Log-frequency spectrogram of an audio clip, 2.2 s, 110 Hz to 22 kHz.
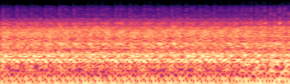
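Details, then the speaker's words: Auction Chevy Silverado Z71 V8 after a top-end rebuild for a collapsed lifter, with DOD deleted, first start: fast, busy ticking from the top end over the idle as the new lifters fill with oil. Lifter chatter from unprimed new lifters. "So, there's a lot of lifter chatter, but I expected that with it being brand new, the whole top end and everything."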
